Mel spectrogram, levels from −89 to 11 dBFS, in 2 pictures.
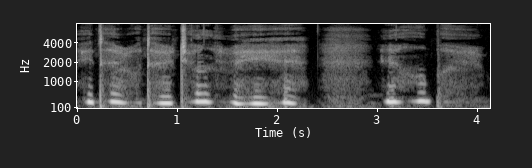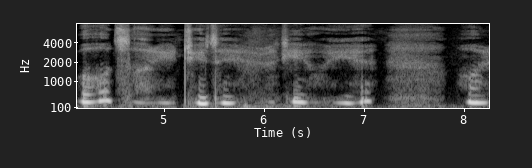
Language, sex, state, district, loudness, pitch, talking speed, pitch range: Hindi, female, Himachal Pradesh, Shimla, -15 LUFS, 265 Hz, 100 wpm, 235-285 Hz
